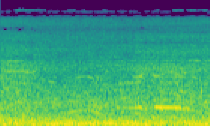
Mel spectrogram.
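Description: Busy street traffic, largely motorcycles, with a steady low rumble and people's voices talking nearby.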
